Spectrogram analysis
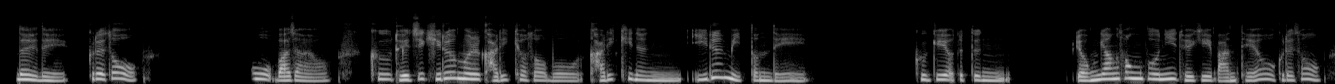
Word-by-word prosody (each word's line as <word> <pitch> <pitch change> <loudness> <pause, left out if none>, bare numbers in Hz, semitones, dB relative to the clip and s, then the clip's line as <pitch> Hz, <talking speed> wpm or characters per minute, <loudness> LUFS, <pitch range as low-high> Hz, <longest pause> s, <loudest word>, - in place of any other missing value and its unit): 네네. 185 -7 +3 0.2
그래서 250 -4 0 1.1
어 250 -3 +1
맞아요. 180 -3 -2 0.4
그 240 -2 -3
돼지기름을 245 +4 +4
가리켜서 195 -1 -4
뭐 165 -2 -6
가리키는 195 - -1
이름이 275 +4 +2
있던데 170 -4 -4 1.1
그게 220 0 +1
어쨌든 190 -4 -2 0.7
영양 215 +8 +5
성분이 260 -3 +4
되게 190 -2 -1
많대요. 180 +8 -3
그래서 210 +2 -4
205 Hz, 215 characters per minute, -23 LUFS, 180-245 Hz, 1.1 s, 영양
